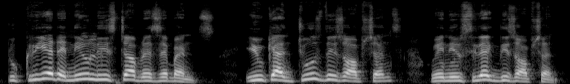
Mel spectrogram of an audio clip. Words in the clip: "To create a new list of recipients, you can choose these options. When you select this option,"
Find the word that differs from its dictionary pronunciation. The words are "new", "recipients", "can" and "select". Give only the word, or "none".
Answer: recipients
